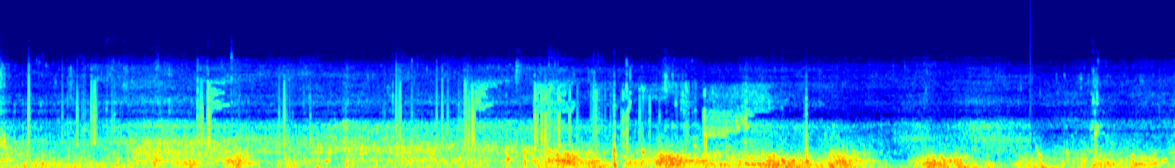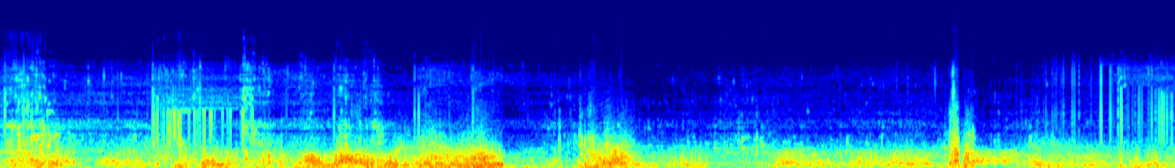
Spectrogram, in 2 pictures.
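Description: Muffled underwater sound from a camera held below the surface: water sloshing and rushing past, heard as a low, irregular rumble that swells and dips every second or two, with a few faint clicks.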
